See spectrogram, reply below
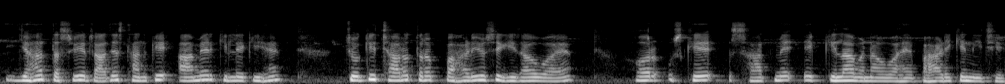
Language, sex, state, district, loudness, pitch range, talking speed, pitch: Hindi, male, Rajasthan, Nagaur, -17 LUFS, 165-195 Hz, 175 wpm, 185 Hz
